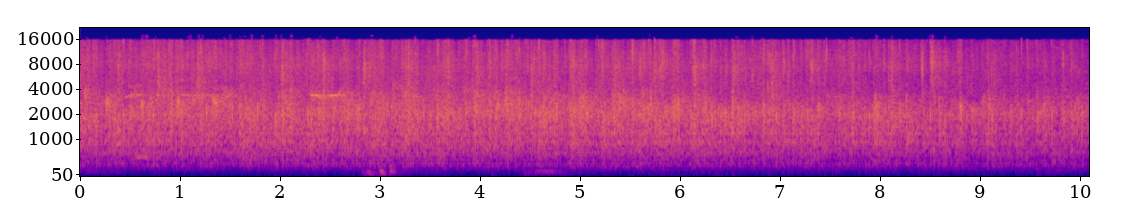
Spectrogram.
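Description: Audience applause welcomes guests at a church service, with the audience standing. Dense, steady clapping holds at an even level for the full ten seconds, with no talk over it.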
